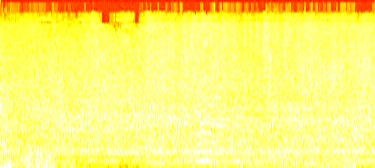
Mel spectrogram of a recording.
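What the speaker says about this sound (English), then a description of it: "Bee, you are right where I need to put my hand." Honeybees hum and buzz from a garden hive with its top opened, a continuous close drone with individual bees passing near, no talking.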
